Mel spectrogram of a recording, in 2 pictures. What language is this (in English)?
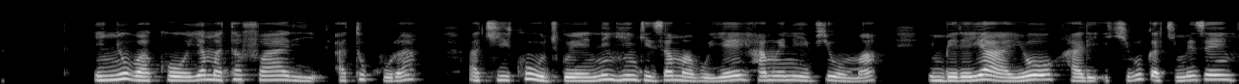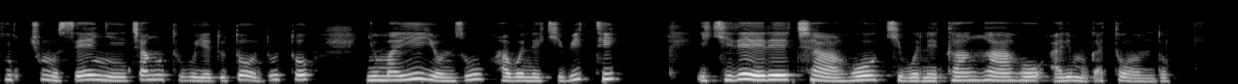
Rundi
